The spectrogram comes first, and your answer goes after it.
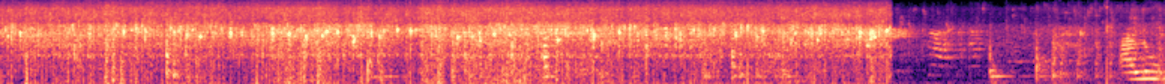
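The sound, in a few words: boiled potatoes frying in hot oil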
